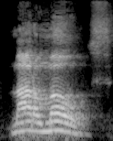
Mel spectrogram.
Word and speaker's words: MottoMoez: I already butchered it when we were in the now, but it's Model Moes.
